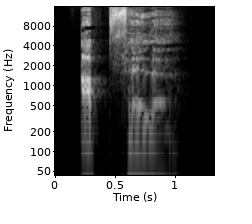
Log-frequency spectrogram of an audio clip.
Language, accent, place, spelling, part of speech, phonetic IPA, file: German, Germany, Berlin, Abfälle, noun, [ˈapˌfɛlə], De-Abfälle.ogg
- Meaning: nominative/accusative/genitive plural of Abfall "garbage"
